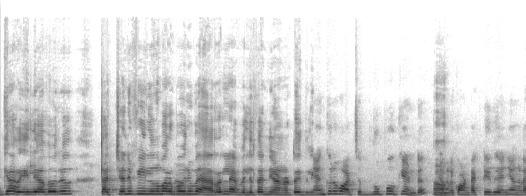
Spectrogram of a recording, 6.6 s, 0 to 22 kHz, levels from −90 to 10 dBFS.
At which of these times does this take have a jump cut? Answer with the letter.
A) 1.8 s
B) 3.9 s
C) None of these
B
